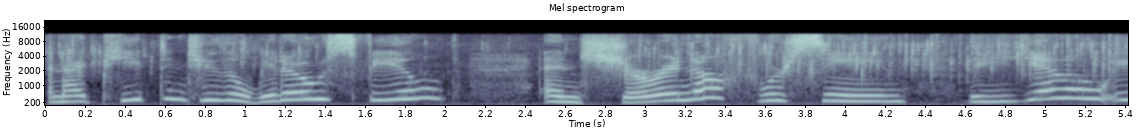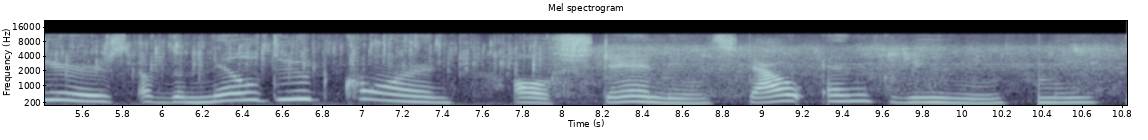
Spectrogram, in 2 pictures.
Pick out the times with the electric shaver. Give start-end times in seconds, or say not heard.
not heard.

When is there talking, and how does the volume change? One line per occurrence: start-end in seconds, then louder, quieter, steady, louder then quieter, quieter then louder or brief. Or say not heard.
0.0-10.7 steady.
